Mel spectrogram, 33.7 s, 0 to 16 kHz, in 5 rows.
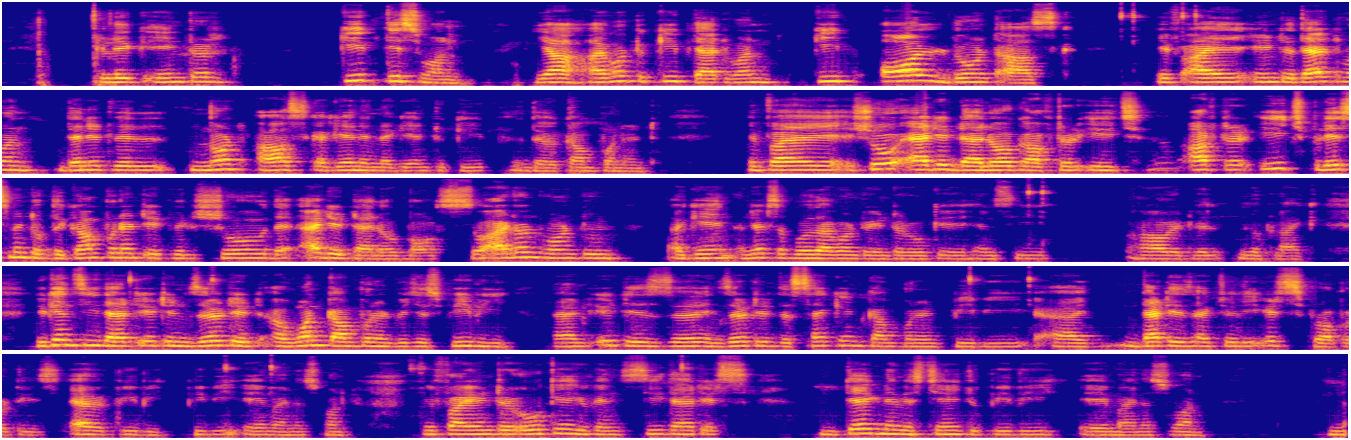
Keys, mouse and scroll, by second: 0.5 Return, 5.6 click, 18.6 click, 20.8-24.0 drag, 25.0 click, 25.2-28.0 drag, 28.0 click.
